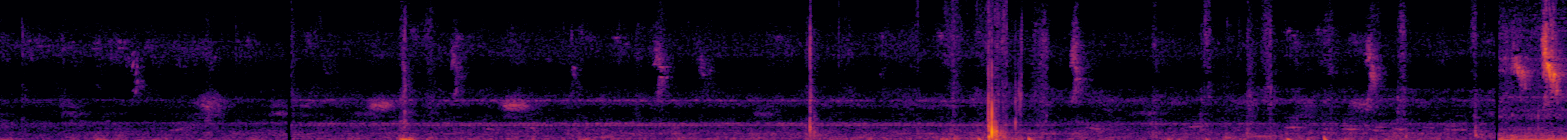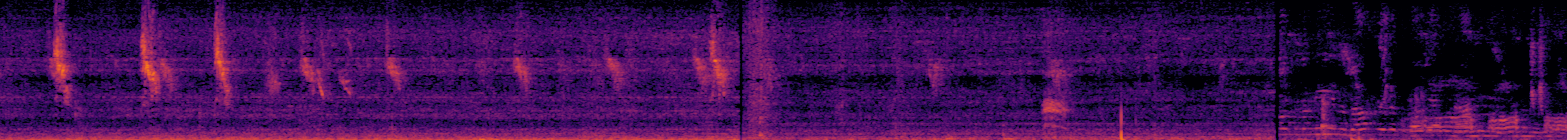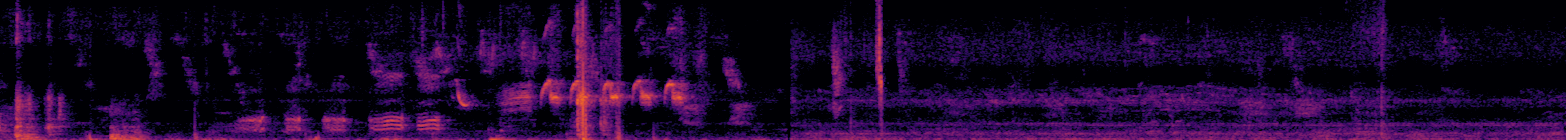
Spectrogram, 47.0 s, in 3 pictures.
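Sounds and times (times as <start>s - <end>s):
small birds chirping: 0.2s - 14.2s, 15.0s - 47.0s
bird chirping: 15.0s - 19.8s, 32.0s - 44.8s
low steady rumble: 15.0s - 23.1s.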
